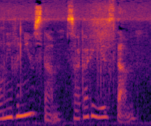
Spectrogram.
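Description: A rubber stamp taps softly on an ink pad.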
